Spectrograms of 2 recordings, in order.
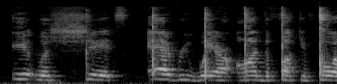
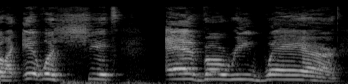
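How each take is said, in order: First: Slow and a bit louder, leaning on "everywhere"; "everywhere" stretched and hit harder; stressed, slowed down. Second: Very slow and louder, "everywhere" stretched long; "everywhere" dragged out slow and loud; drawn-out emphasis. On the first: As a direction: drag out "everywhere" for emphasis. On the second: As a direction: spell out "everywhere" syllable by syllable in disbelief. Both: Real, not acted.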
